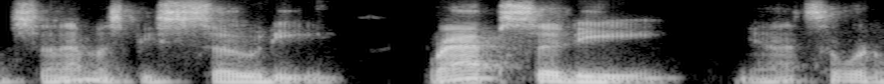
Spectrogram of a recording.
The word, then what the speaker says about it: rhapsody: really long poem rhapsodia see the i and rhapsody in latin we still have that eyes that that same sound rhapsody that i is making a long e sound isn't it but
